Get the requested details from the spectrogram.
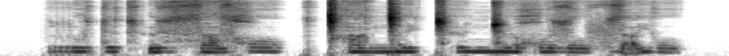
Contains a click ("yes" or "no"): yes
